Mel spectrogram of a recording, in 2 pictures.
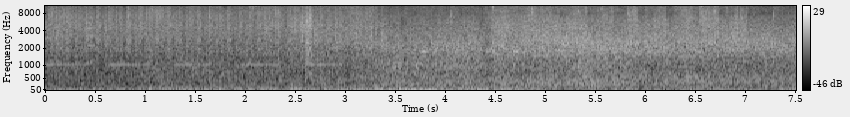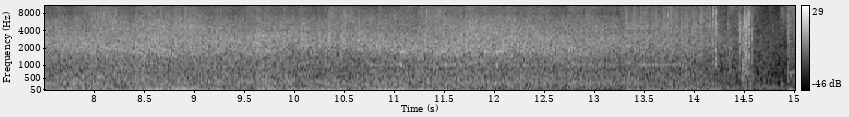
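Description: Missile explosions and gunfire roar in the video game Metal Wolf Chaos, a dense, continuous rumble of blasts and bursts that stays loud throughout with no talking.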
